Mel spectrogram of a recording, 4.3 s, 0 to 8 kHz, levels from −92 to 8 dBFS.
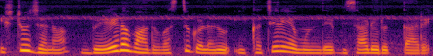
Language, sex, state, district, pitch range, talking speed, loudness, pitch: Kannada, female, Karnataka, Dakshina Kannada, 170-200 Hz, 140 wpm, -19 LUFS, 180 Hz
